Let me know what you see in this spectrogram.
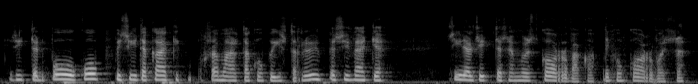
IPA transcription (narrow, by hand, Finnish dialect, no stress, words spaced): jɑ sitː olʲ puːkupːi siːtæ kɑˑe̞kːi sɑmɑstɑ kupistɑ ryːpːæsiʋæt jɑ siːn olʲ sitːe semːosĕt korʋɑkot niŋ kuŋ korʋosʲsɑ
